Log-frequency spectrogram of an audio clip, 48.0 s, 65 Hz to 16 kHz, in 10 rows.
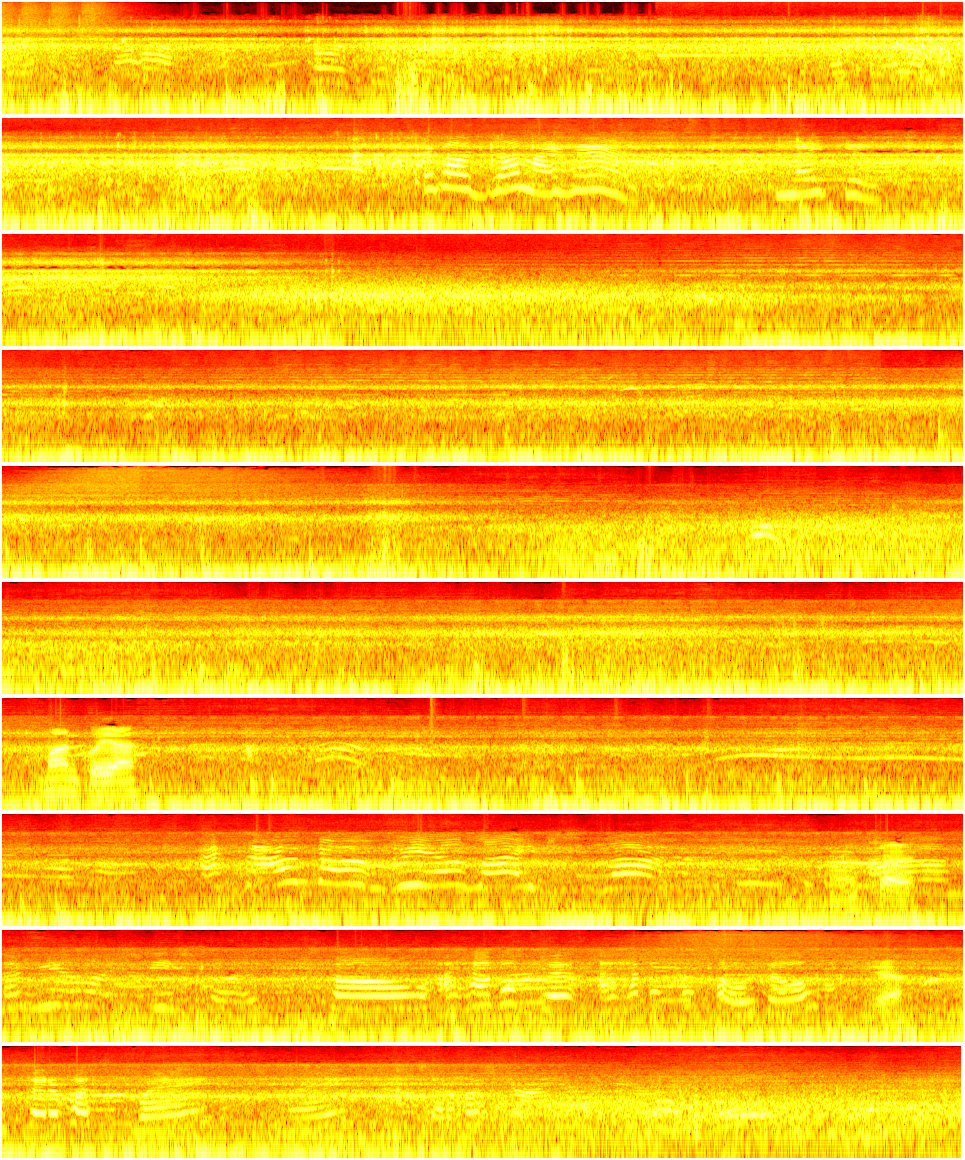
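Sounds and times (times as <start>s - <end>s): steady outdoor rush: 0.0s - 48.0s
wind rumbling on microphone: 0.0s - 48.0s.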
